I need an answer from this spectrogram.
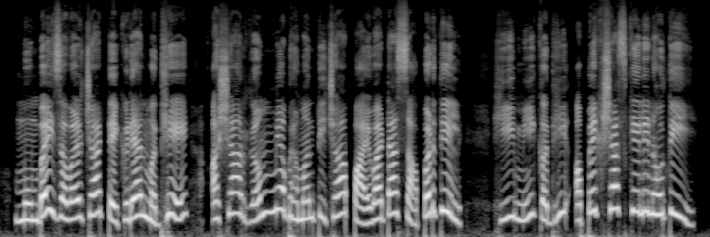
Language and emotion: Marathi, surprised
